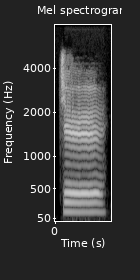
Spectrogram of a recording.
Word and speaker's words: 支: 知 is the measure word for stick-like objects such as pens or chopsticks and is pronounced using a high-level tone.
